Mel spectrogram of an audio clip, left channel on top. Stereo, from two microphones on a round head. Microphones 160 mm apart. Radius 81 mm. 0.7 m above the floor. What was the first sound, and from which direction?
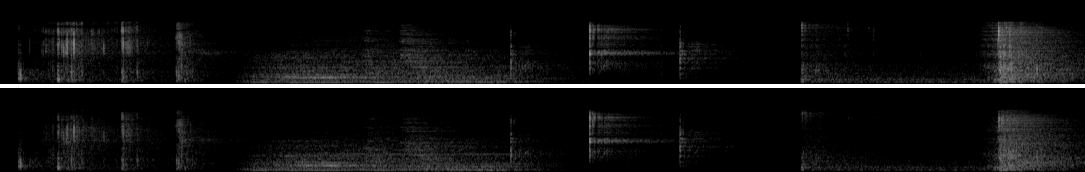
Footsteps, 30° left (ahead or behind).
